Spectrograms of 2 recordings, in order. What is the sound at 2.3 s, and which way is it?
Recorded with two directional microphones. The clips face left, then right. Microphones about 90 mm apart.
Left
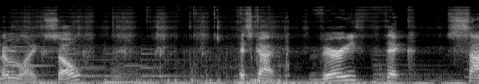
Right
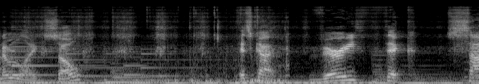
Speech, 35° left (ahead or behind).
